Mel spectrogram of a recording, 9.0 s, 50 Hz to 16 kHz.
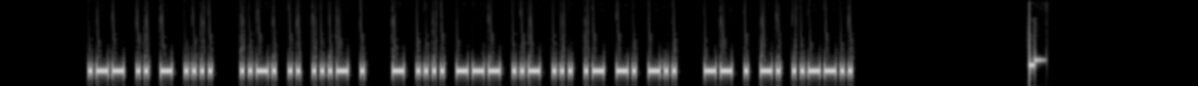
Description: Morse code, heard as a keyed tone, about 37 wpm, 700 Hz. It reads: WITH FIVE THOUSAND MEN?
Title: Sentences from Top 1000 Words - Review Part 3 - 40wpm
